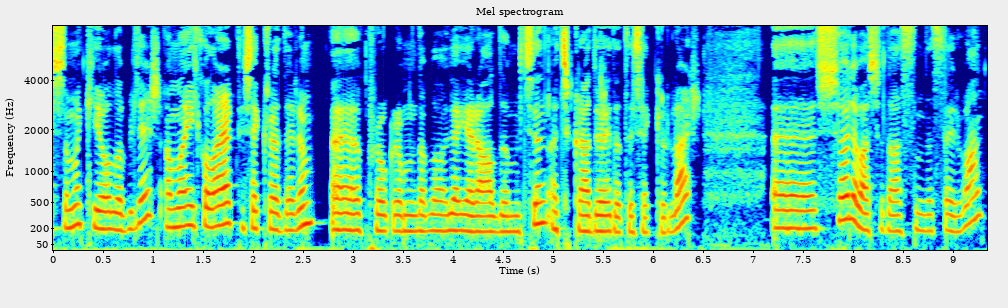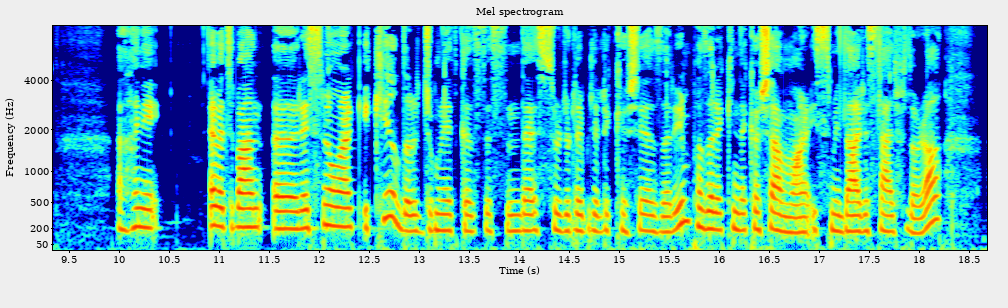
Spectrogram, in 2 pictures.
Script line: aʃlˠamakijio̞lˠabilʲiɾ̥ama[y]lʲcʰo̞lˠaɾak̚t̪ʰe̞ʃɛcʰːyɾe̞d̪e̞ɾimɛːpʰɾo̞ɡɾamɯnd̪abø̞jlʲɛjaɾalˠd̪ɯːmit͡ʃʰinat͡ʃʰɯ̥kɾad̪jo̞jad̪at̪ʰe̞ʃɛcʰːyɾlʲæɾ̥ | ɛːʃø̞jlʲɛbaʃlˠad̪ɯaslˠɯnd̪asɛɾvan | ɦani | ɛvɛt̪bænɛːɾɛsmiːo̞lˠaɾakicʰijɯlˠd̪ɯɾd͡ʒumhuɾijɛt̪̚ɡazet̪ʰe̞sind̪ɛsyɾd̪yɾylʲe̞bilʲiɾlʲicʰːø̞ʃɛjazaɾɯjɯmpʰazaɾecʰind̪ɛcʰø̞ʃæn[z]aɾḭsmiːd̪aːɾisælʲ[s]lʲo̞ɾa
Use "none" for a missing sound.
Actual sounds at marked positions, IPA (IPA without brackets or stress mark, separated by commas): i, v, f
